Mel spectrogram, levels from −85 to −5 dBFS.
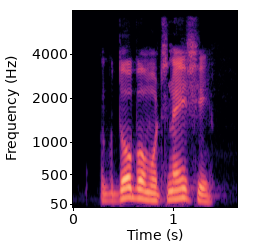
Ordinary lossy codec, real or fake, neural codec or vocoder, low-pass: AAC, 48 kbps; fake; codec, 44.1 kHz, 7.8 kbps, Pupu-Codec; 7.2 kHz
